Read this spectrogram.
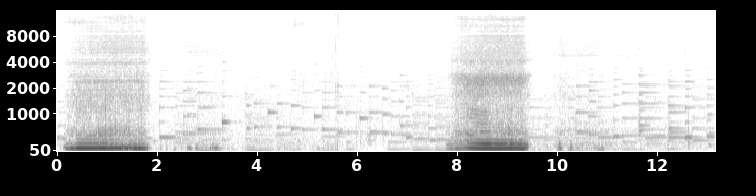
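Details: Dog snoring loudly at 1am, loud enough to wake the owner: two very loud, deep rattling snores about six seconds apart, over soft background music.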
